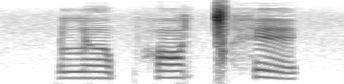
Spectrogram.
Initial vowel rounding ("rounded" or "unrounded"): unrounded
